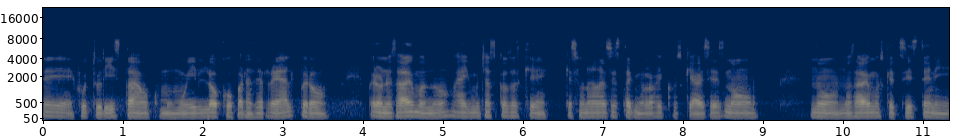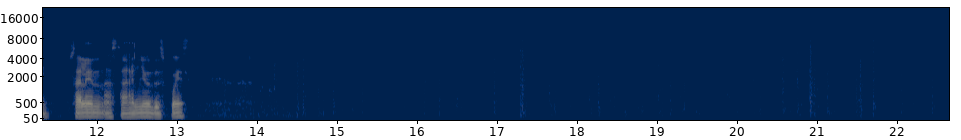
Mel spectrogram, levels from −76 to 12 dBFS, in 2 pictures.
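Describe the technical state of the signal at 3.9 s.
A faint, delayed copy of the speech trails the voice from 3.56 to 3.95 s, lagging by about 291 ms and sitting far below it. This echo leak is likely from a loudspeaker on the far end whose echo canceller let some of the pickup return.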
